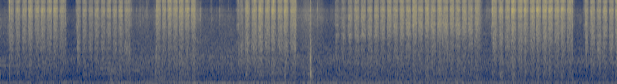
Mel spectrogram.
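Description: A nail file rasps quickly back and forth against a fingernail, in bursts with short pauses.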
